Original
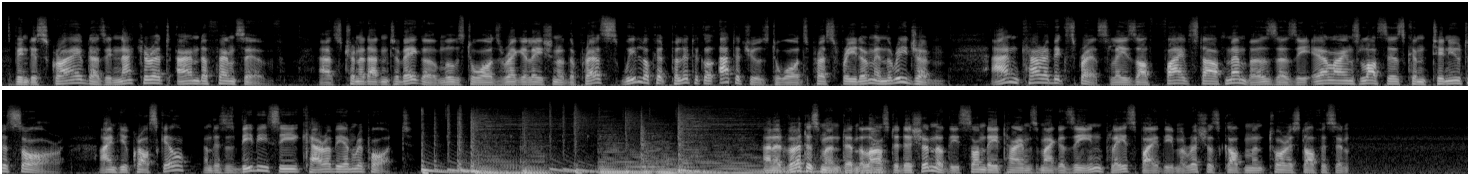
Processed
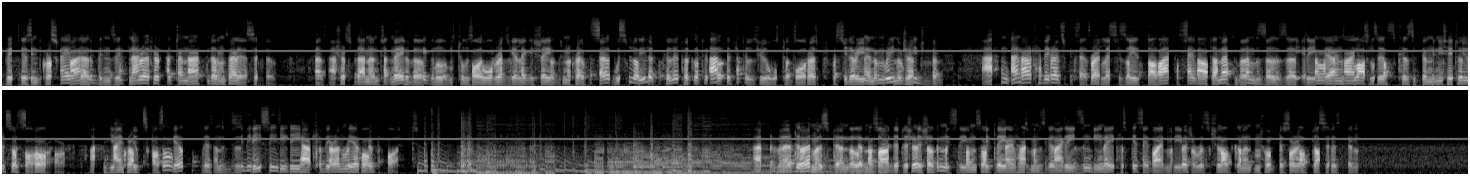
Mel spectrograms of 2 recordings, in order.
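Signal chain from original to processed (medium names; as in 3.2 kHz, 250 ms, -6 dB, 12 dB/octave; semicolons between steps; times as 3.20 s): slices played last to first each 98 ms, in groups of 2; high-order bell 700 Hz +15.5 dB 2.3 oct; whistle 2 kHz -28 dBFS; trim -8.5 dB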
